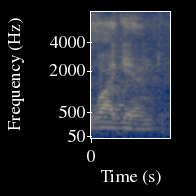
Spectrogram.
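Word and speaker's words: Wiegand: Now, some of you may pronounce it Wigand, Wigand, Wagand. I pronounce it Wigand, and for me that's correct.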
